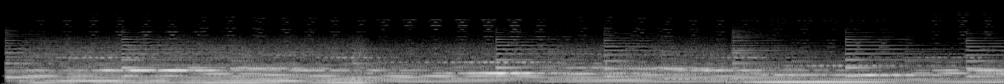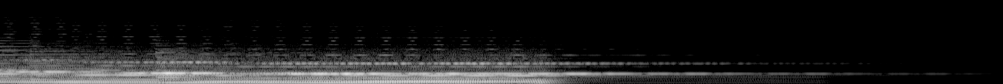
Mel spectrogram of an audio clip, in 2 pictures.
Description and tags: Orchestral intro 2
Slow 50 bpm, Emin/maj, 3/4 timing, piano and 3 synth parts, orchestral feel, resolving to major, recorded on iOS GarageBand
trailer, cinema, movie, intro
